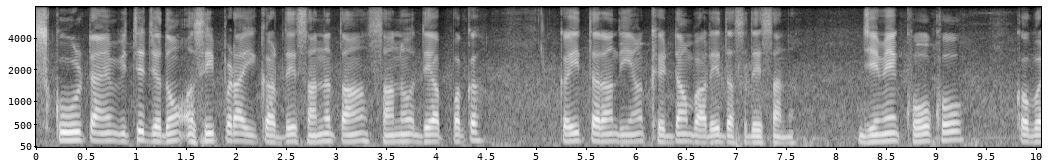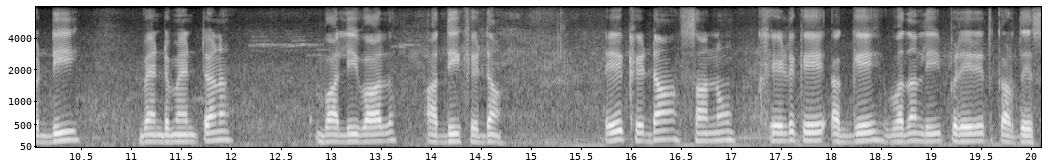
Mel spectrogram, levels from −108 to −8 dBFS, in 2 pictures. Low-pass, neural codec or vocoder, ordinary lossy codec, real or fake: none; none; none; real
